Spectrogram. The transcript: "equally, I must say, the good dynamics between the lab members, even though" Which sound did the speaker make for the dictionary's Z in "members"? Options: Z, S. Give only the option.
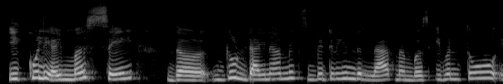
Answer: S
